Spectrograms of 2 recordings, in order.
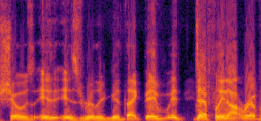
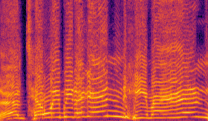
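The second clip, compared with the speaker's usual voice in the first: very high, slow, drawn-out villain voice; 4 dB louder than usual. Imagining the movie's final line: imitating Skeletor. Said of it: "ends with him going".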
